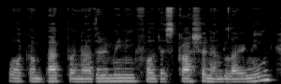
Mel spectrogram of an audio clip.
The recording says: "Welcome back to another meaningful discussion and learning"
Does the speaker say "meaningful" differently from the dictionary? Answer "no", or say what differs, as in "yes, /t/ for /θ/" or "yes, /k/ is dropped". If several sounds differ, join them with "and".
no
